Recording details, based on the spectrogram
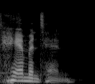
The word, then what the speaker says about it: Hammonton: And it's Hamilton. That's how you say it.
